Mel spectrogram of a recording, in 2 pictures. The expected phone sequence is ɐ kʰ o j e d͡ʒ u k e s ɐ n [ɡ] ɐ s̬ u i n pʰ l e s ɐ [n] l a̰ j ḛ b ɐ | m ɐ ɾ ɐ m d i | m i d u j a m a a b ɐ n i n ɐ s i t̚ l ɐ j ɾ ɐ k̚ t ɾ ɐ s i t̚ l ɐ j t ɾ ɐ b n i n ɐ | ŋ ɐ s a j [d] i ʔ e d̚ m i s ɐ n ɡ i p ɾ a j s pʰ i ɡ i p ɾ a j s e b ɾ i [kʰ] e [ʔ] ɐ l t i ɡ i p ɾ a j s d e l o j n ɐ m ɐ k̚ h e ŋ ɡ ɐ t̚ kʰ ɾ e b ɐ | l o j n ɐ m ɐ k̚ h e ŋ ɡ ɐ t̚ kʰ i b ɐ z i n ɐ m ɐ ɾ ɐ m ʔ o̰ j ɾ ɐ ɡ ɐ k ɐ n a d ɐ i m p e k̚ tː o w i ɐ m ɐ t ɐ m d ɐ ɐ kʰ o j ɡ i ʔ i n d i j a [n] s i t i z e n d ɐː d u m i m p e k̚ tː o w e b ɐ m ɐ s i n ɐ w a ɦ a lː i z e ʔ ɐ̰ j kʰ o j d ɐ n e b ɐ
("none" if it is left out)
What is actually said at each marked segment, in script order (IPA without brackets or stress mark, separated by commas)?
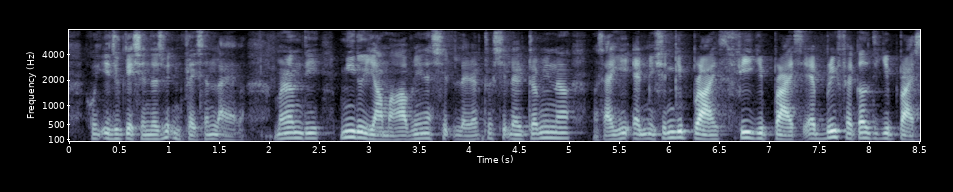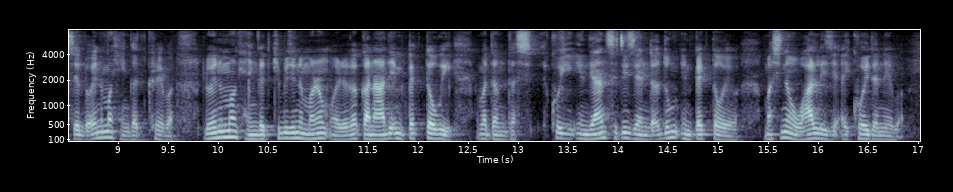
d, n, ɡ, pʰ, k, n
